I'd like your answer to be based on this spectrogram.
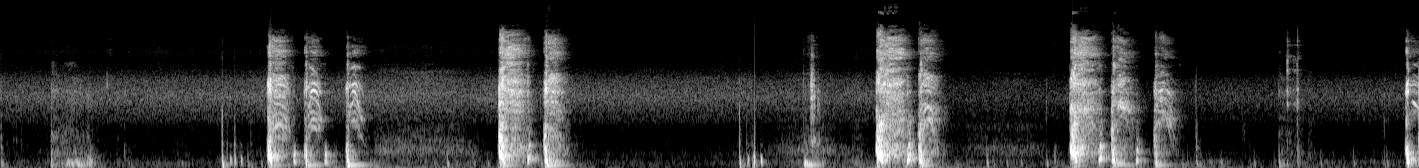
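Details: Coughing fit after choking on water while drinking: repeated forceful, harsh coughs in quick runs of three or four, clearing the aspirated water.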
